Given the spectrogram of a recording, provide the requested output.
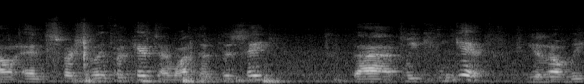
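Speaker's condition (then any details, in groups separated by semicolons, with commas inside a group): Cerebral palsy; very mild form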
